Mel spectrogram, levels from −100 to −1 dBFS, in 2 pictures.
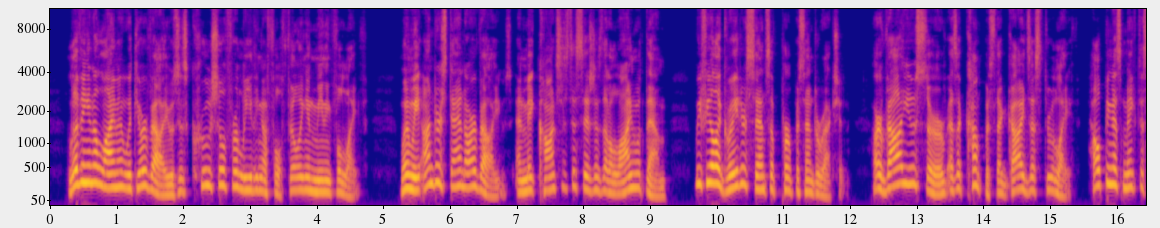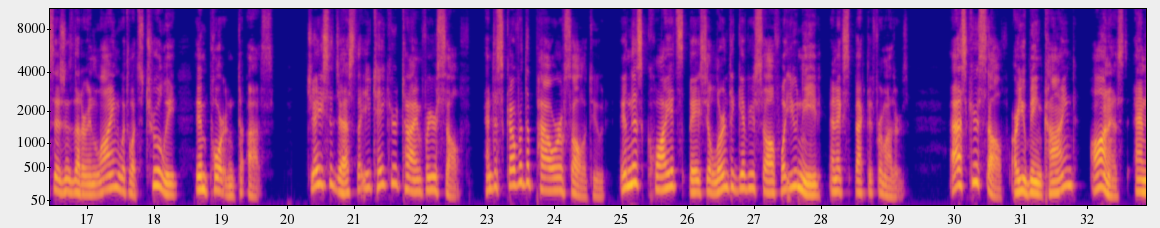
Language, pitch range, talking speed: English, 145-220 Hz, 185 wpm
